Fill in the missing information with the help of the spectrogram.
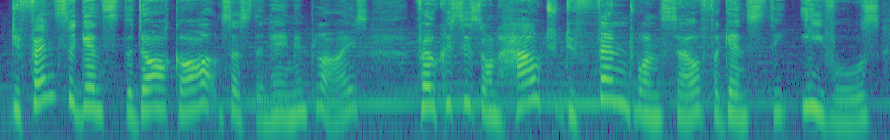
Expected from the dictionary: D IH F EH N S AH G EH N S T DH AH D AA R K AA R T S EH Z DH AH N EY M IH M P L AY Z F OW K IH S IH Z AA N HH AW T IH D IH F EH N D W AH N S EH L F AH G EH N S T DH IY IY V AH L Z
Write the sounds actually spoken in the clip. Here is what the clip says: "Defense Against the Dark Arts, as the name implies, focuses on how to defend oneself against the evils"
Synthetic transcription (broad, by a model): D IH F EH N S AH G EH N S T DH AH D AA R K AA R T S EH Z DH AH N EY M IH M P L AY Z F OW K IH S IH Z N HH AW T IH D IH F EH N D W AH N S EH L F AH G EH N S T DH IY IY V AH L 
